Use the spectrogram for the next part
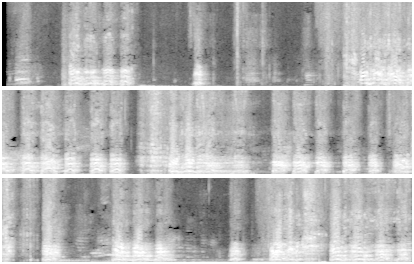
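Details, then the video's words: Aksaray Malaklı Kangal shepherd dog, described as wild, fierce and angry, barking and growling. Bursts of harsh barks come in uneven clusters, some rapid and overlapping, with short silent gaps between volleys. "Aksaray malaklisi Kangal çoban köpeği Anadolu aslanı vahşi hırçın kızgın köpek havlaması urmesi sesi"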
